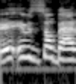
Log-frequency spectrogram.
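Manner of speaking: normal talking voice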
